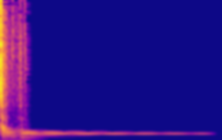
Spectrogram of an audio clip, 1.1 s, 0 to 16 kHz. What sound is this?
synth KS 03
Synthesis of a kind of piano, made by a Karplus-Strong loop.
